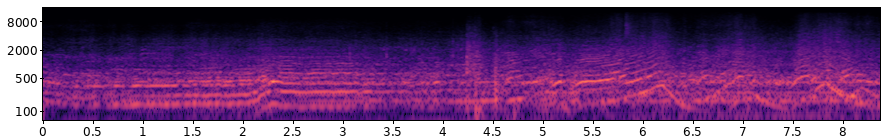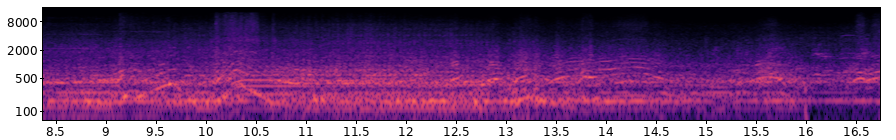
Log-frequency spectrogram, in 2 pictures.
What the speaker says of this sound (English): Teams awaiting the firing of the 18 motors here today.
